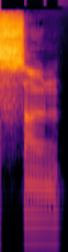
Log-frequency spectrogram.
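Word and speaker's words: Son: Apparently, it's Sohn, like rhymes with bone.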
